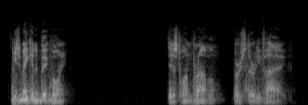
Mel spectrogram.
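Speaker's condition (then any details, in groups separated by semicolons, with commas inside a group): Voice box removal needed; vocal cord cancer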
